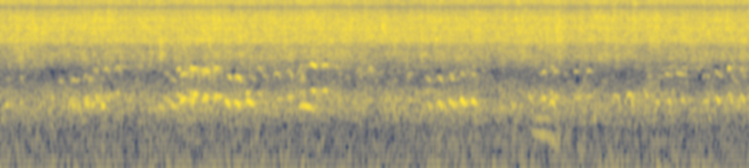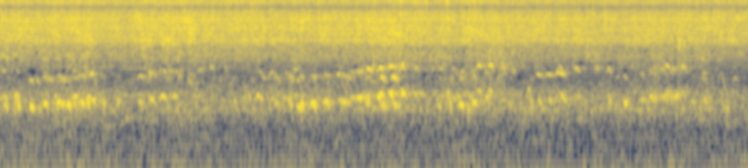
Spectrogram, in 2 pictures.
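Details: Frogs calling in a loose chorus in a valley stream on Gyejoksan, Daedeok-gu, Daejeon: short pulsed croaks repeating over the steady rush of the stream.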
